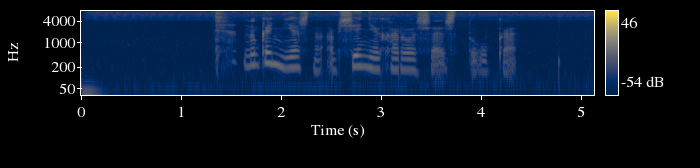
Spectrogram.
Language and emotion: Russian, positive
